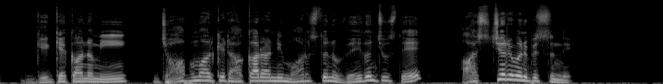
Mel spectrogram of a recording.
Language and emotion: Telugu, surprised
